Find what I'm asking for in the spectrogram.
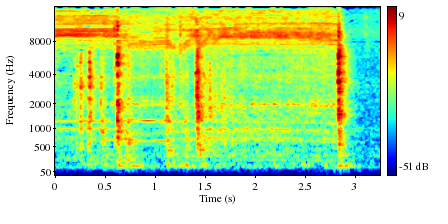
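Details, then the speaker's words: Laserdisc player whose laser sled keeps ramming the end of its track: sharp clacks a second or so apart over a faint whir, and the disc never spins up. Owner suspects a bad capacitor, possibly the large 1-farad one. "It's literally hitting the end-stop on its travel like banging its head against the wall."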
